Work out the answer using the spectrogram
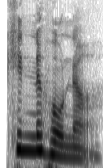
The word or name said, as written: खिन्न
